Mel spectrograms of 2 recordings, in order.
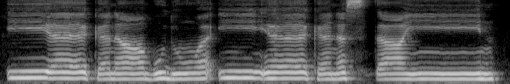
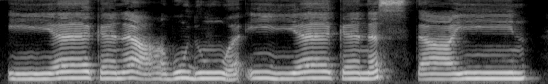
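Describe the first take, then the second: Both takes have the same delivery.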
